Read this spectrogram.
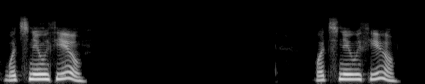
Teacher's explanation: And the next one, new and you are stressed. So the voice dips on new and rises on you.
